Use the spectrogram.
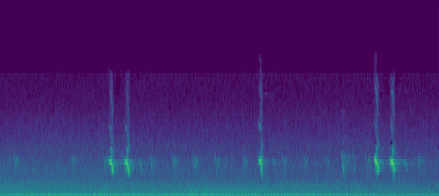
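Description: wild bird calling

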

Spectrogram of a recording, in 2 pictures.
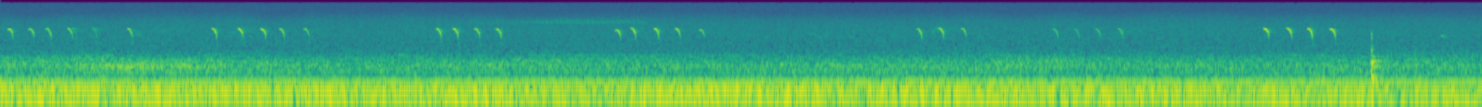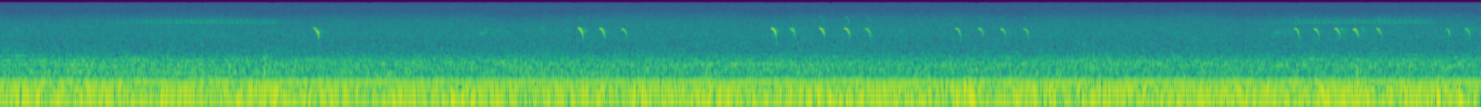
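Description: wild bird calling

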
